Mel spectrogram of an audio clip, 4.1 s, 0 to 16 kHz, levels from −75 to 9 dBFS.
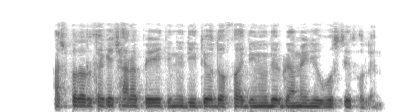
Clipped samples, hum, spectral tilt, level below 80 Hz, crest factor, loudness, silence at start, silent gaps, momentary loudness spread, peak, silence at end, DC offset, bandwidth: under 0.1%; none; -7 dB/octave; -56 dBFS; 14 dB; -17 LUFS; 0.55 s; none; 12 LU; -2 dBFS; 0.3 s; under 0.1%; 7.4 kHz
